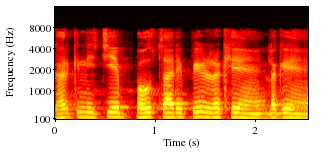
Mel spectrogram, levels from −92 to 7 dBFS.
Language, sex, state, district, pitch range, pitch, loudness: Hindi, male, Jharkhand, Deoghar, 140-155 Hz, 145 Hz, -17 LUFS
